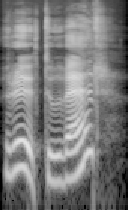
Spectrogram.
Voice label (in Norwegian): "røtuvær", hemsedalsmaalet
